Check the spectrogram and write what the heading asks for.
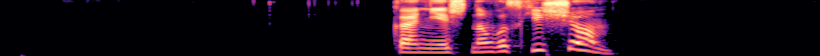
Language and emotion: Russian, positive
